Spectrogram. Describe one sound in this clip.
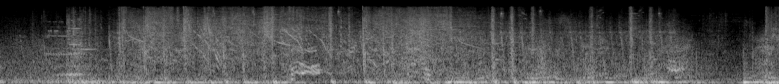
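Blaster shots zap in rapid bursts.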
